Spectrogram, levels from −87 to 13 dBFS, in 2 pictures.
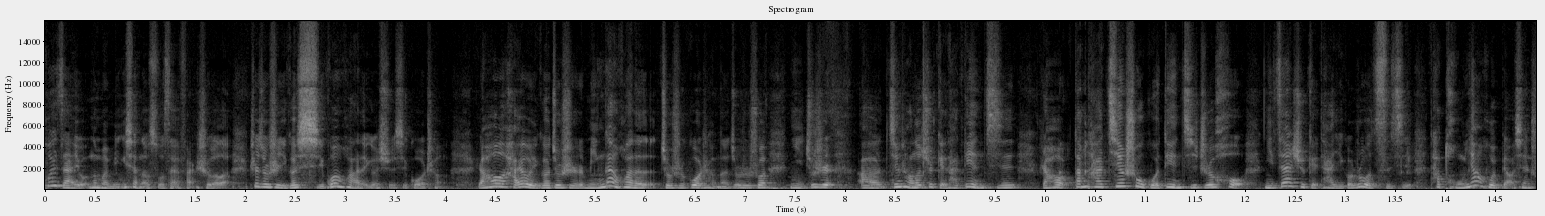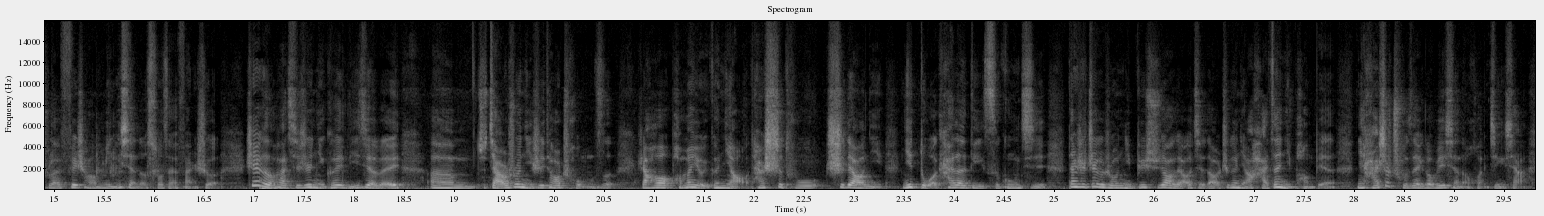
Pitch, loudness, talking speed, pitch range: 215 Hz, -31 LUFS, 360 characters per minute, 195-235 Hz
